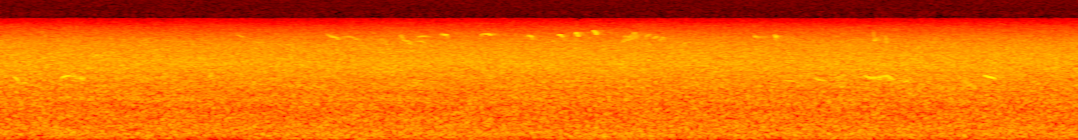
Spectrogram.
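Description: Steady, faint outdoor hiss of natural ambience, with small, high-pitched bird chirps scattered through it, clustered in the middle.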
